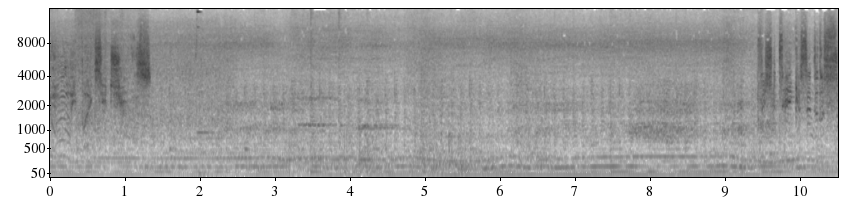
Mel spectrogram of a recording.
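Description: Motorbikes race through a tunnel in a video game, their engines droning and whining steadily at a constant level, with game music and noise blended underneath and occasional sharper bursts.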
